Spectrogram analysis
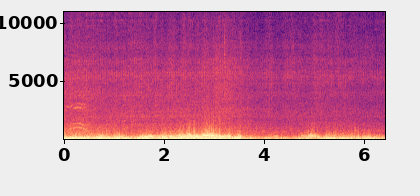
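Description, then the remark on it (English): Gusty wind roars outdoors at a crane work site, where an extension is being hooked up to the crane, with a heavy low rumble for a few seconds, then eases off before picking up again more softly, with faint voices mixed into the blustery noise. “When we hooked the extension up to the crane, big gust of wind came.”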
